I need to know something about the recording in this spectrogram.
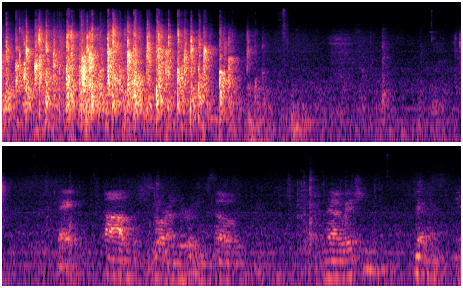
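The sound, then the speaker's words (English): A burst of audience applause, dense clapping for about three seconds, then it fades out and people begin talking quietly over a low murmur. “Round of applause.”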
